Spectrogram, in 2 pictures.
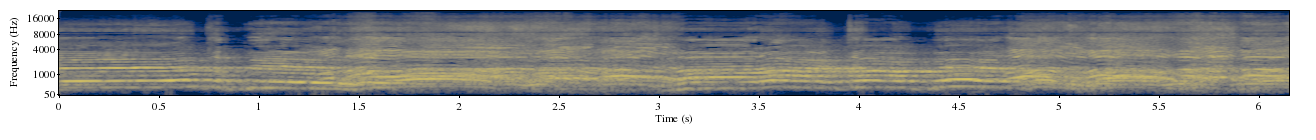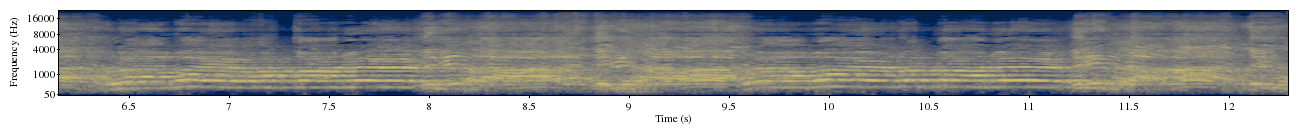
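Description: A large crowd at an Islamic religious gathering in Dhaka chants a slogan in unison, loud, continuous and rhythmic, with massed voices rising and falling in repeated phrases throughout.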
